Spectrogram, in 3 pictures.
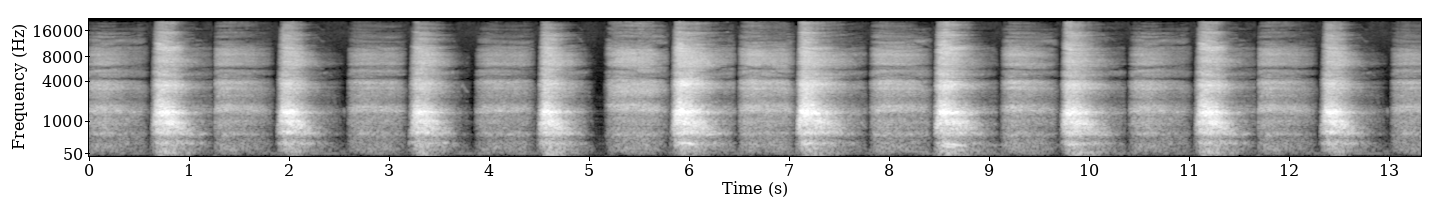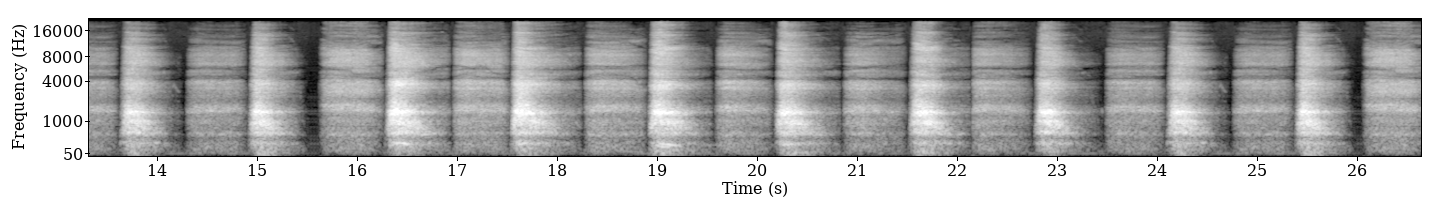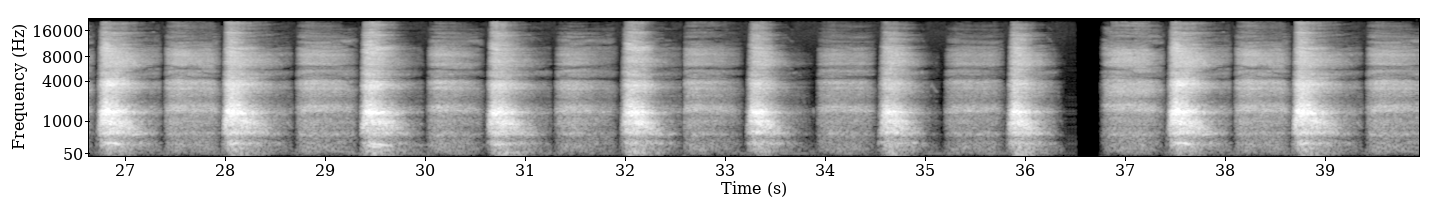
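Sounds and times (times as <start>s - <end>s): person breathing heavily: 0.0s - 39.9s.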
